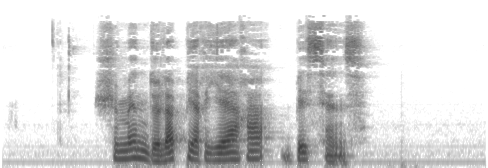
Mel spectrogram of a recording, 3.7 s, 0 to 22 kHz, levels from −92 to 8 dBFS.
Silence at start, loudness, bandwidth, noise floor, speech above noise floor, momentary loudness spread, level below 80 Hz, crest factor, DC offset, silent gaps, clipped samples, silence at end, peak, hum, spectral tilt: 0.75 s; -23 LUFS; 16 kHz; -65 dBFS; 42 dB; 11 LU; -58 dBFS; 22 dB; under 0.1%; none; under 0.1%; 0.9 s; -2 dBFS; none; -4.5 dB/octave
